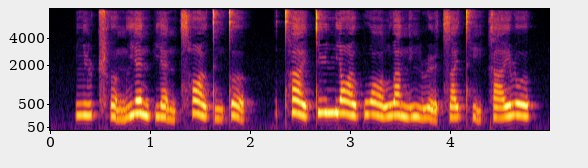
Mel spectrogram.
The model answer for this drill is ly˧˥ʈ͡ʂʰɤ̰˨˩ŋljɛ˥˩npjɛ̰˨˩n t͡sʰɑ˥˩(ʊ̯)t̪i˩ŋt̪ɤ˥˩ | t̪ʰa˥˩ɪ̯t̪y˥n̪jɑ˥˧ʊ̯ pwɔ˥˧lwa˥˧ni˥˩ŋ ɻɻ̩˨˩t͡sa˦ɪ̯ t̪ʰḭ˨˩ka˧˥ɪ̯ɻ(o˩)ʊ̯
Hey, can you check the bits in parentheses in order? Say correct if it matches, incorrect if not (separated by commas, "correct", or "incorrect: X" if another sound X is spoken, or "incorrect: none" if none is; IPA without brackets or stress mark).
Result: correct, incorrect: o˧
